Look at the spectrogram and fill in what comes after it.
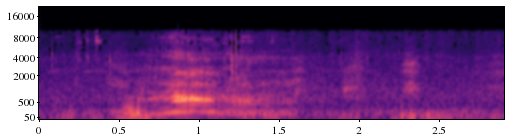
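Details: Two German Shepherds playing tug of war on a leash; a single drawn-out, rising then falling harmonic bark-yelp near the one-second mark, followed by quieter scuffling and faint rustling.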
